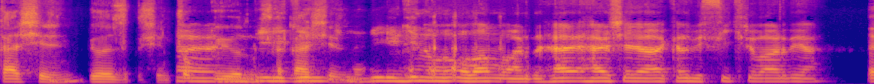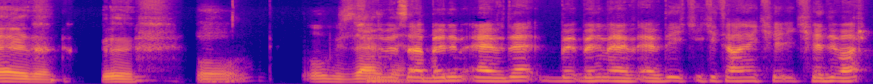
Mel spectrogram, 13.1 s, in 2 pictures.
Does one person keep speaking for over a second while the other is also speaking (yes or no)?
yes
